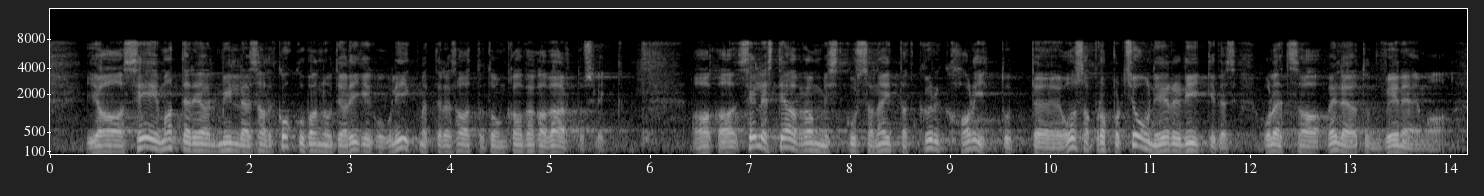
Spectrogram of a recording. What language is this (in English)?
Estonian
